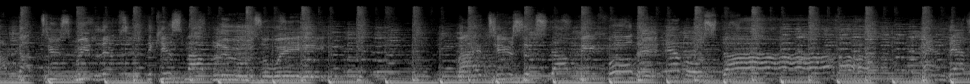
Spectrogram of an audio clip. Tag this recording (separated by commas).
Folk music, Music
